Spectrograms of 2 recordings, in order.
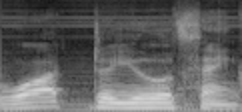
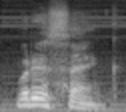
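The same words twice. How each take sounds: First: Each word is said separately and clearly. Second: The words run together fast, partly swallowed. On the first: "essa coisa divididinho, separadinho" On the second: "Mistura as palavras aí... rapidão e meio que engolido também"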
